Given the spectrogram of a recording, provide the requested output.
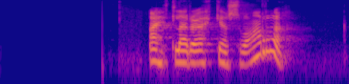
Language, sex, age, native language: Icelandic, female, 9, Icelandic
